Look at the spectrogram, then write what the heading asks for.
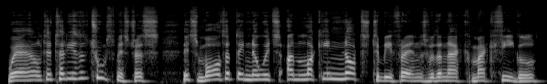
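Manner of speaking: cheeky wee Scots pixie; Scottish pixie. A narrator's reading. Feegle pixie voiced in story.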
